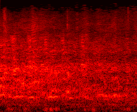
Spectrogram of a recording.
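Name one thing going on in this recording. A woman laughs into a microphone.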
